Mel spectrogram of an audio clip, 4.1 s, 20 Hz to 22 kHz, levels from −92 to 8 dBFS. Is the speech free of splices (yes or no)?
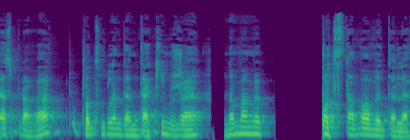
no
